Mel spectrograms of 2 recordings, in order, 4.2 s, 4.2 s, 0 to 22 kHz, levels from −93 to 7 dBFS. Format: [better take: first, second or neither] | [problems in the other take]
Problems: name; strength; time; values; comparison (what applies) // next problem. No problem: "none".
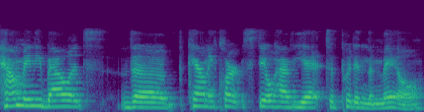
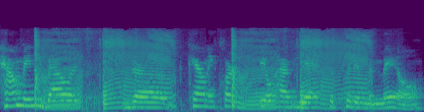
first | background sound (Fart); 6 dB below the speech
